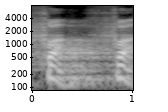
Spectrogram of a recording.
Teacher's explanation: ऊपर के जो दो दांत है यानी सना उलिया उनको नीचे वाले होठ के अंदर वाले हिस्से में लगाना है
